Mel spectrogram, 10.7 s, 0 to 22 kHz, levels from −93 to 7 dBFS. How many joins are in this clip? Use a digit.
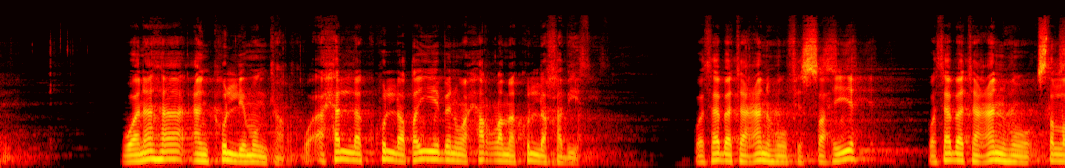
1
